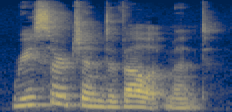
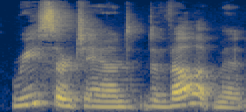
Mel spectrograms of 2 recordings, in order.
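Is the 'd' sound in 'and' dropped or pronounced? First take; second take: dropped; pronounced. First: The d sound in and is dropped. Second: The d sound in and is pronounced.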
